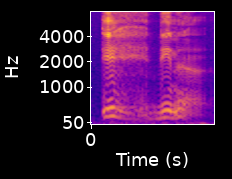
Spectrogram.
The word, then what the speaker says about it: اهدنا: نستعين اهدنا الصراط المستقيم اما في حال ابتداء بها فانه يجب ان تثبت هذه الحركه هذه الهمزه ولكن باعتبار انه لا حركه لها فانها تؤخذ من حركه الحرف الثالث فحركت الحرف الثالث الدال فتؤخذ حركه الهمزه من حركه الدال تنطق هكذا اهدنا اهدنا الصراط المستقيم الله الله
